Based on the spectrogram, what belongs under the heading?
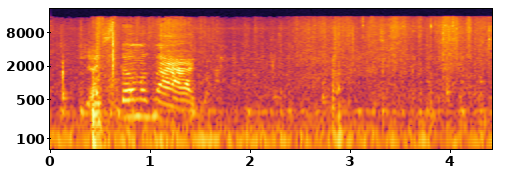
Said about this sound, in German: als er sich ins Motorboot hieft, um einen Nebenarm des Amazonas hinaufzuschippern.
